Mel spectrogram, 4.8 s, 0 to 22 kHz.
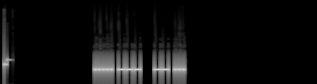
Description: Morse code, heard as a keyed tone, about 40 wpm, 700 Hz. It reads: 5O MS
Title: Winter Field Day Exchanges Encore 40wpm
